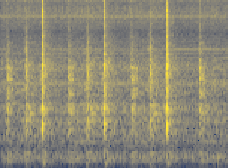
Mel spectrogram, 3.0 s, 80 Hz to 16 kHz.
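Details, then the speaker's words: 8-inch floppy drive from an HP 9895, connected to a PC through an adapter and formatted as 1.2 MB: light seek ticks with a sharp knock about every 0.8 s as the head overruns and bumps the end stop. "and I don't like that it just bumps the head right now you can hear it bumping in those sectors there"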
